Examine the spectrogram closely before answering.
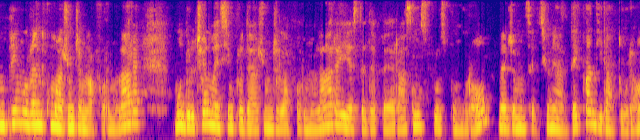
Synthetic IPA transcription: ɨnpɾimulrɨnd̪̚kumaʒund͡ʒe̞mla̰fo̞̰rmulaɾe̞mo̞d̪ult͡ʃe̞lmajsimplud̪e̞aʒund͡ʒe̞lafo̞̰rmulaɾe̞je̞st̪e̞d̪e̞pe̞ːɾasmuspluspuŋk̚t̪ro̞me̞rd͡ʒe̞mɨnse̞k̚t̪siunead̪e̞kand̪id̪at̪ṵɾə̰

